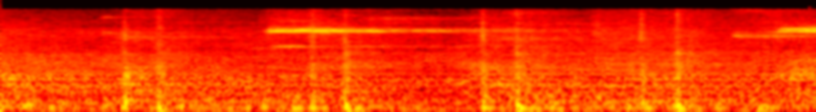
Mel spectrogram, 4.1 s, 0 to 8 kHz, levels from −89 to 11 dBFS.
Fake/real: fake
